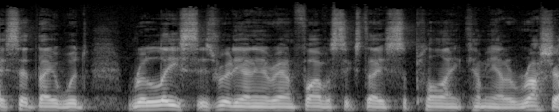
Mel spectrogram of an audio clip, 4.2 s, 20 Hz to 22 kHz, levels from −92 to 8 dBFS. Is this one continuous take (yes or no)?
yes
